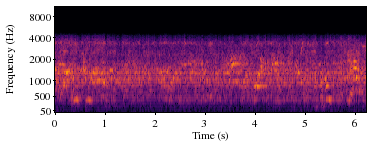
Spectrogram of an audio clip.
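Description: Spectators' voices in a continuous din, with a man laughing about a second in.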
